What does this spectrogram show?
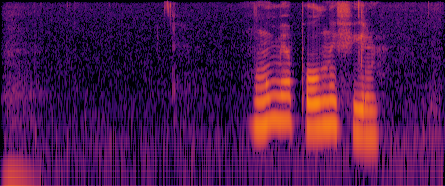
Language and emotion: Russian, neutral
